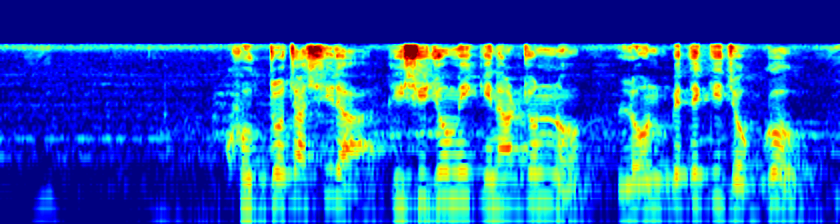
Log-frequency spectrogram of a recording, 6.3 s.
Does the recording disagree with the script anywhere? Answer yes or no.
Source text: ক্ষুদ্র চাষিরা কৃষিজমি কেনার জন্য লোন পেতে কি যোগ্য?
no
